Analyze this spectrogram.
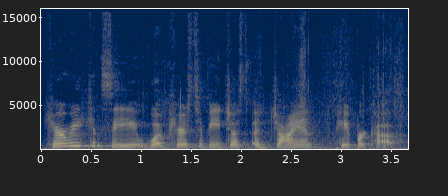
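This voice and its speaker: A woman's voice: fairly high pitch, lively intonation, normal speed, fairly bright tone. A young woman co-hosting a student local news feature, reading an upbeat, jokey script with small stumbles. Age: young adult.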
